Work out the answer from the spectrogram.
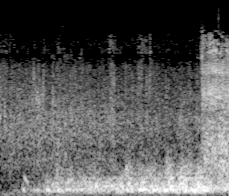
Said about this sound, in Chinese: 这时候，雷声隆隆，大雨滂沱。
